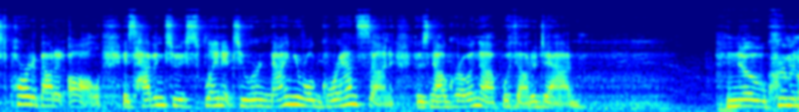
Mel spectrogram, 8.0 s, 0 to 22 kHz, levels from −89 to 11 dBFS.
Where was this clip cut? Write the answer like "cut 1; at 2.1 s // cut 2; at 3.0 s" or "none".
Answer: cut 1; at 4.5 s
